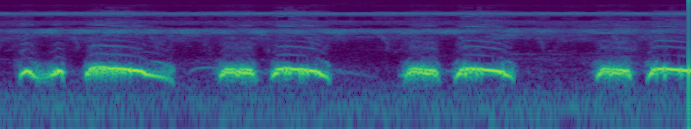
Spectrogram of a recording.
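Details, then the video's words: Spotted dove in the wild, calling back to a decoy bird: three sets of mellow coos, each two quick notes followed by a longer drawn-out falling coo, delivered steadily. "เสียงดี มีคารมป่า"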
